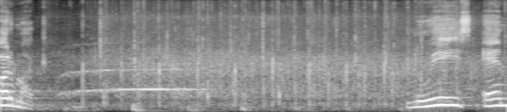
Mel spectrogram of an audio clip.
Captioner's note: applause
